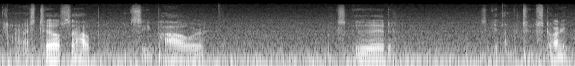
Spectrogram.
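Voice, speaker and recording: A man's voice: medium pitch, fairly even intonation, takes it slowly. A man speaking as an airline captain, mixing casual cockpit chat with procedure callouts. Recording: clear vehicle and air noise.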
